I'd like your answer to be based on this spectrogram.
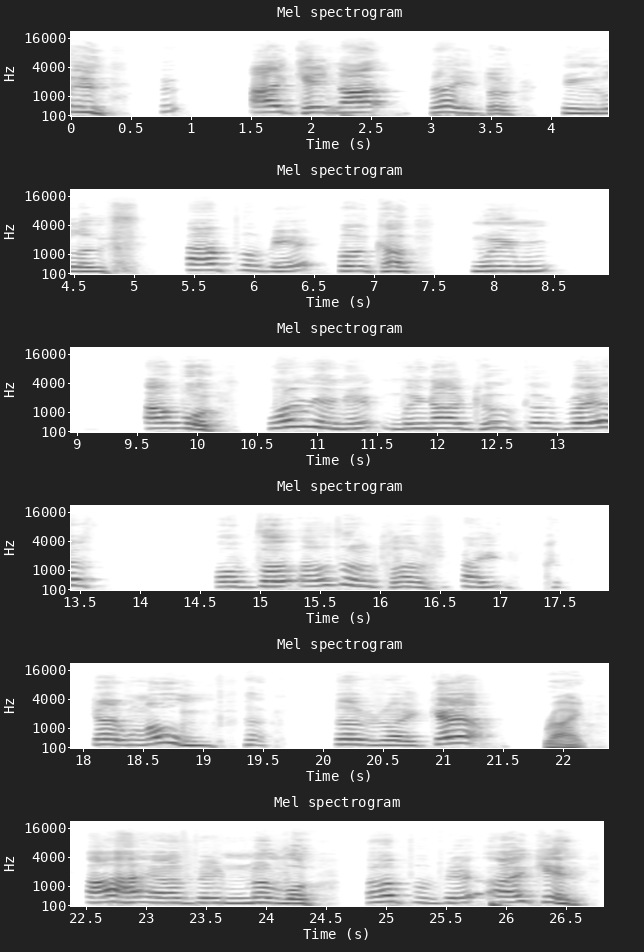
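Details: Adult man with cerebral palsy and a speech impediment since childhood, with balance problems; dysarthria (cerebral palsy).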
